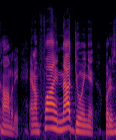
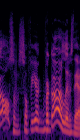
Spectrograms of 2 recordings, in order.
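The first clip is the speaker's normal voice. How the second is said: clumsy, failed put-on Australian accent; 4 dB quieter than usual. Imitating tourists from Australia on a celebrity bus tour, in a bad Australian accent. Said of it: "That's my Australian accent".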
